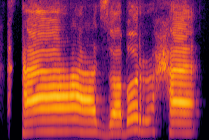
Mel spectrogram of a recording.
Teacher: গলায় একটু চেপে আপনাকে কি আওয়াজ করে পড়তে হবে, হালকা মুখ দিয়ে বাতাস বের হবে। হ্যাঁ জবর হ্যাঁ, জোরে।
